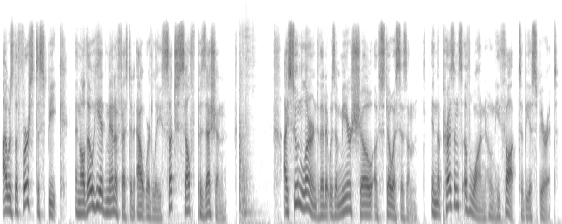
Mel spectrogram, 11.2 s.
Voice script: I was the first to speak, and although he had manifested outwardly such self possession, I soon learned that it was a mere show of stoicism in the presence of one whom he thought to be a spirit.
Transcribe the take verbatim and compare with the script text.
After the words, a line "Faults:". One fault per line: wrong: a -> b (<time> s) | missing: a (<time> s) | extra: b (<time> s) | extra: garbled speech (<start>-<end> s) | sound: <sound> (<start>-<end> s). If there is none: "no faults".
I was the first to speak, and although he had manifested outwardly such self possession, I soon learned that it was a mere show of stoicism in the presence of one whom he thought to be a spirit.
Faults:
sound: thud (4.8-5.4 s)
